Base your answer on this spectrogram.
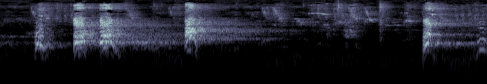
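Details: Dog barking over a lizard it cannot reach. A quick run of three loud, sharp barks, a pause with faint rustling, then one last bark.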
